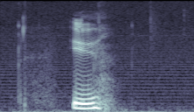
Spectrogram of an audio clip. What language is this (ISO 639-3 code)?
nor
